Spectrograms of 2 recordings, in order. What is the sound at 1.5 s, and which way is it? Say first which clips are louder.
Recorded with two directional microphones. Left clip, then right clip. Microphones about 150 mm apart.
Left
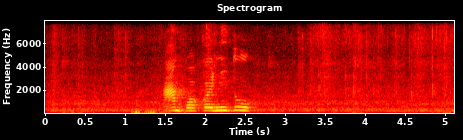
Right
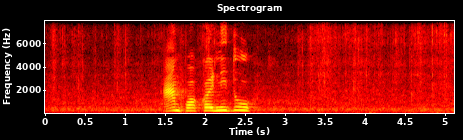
A man's voice: right 6 dB; 35° right (ahead or behind).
